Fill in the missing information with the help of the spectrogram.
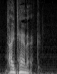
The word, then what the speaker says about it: Titanic: And how'd you meet Titanic? Did I say that correctly? – Yeah, like the ship.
